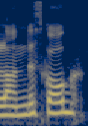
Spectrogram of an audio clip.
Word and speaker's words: Landeskog: And Gabe Landeskog specifically, Sweden, he says it all like Gabriel Landeskog is how he says it in the native tongue way.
